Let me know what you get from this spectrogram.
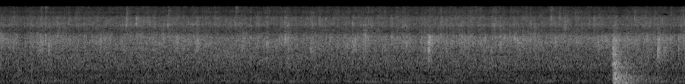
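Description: Heavy rain falling steadily on wet pavement, an even hiss with a few louder single drops. A single thump about six seconds in.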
